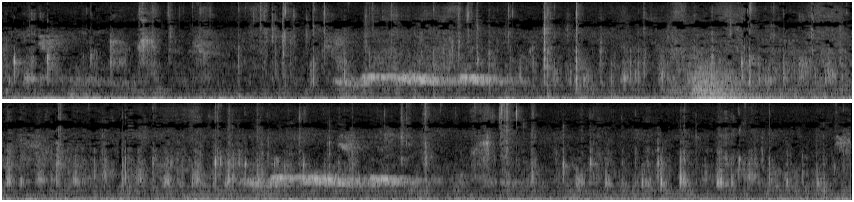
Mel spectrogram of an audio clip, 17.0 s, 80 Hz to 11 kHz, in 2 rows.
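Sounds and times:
monkey chewing and lip-smacking: 0.0 - 17.0
monkey coo call: 3.4 - 5.5, 10.7 - 13.8
dull thump: 6.8 - 8.2.

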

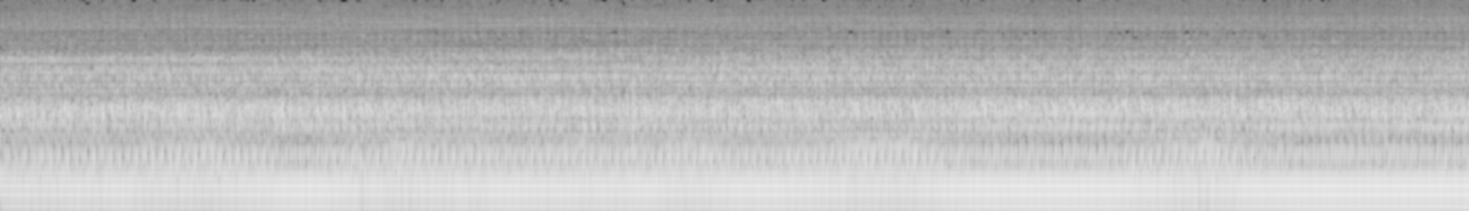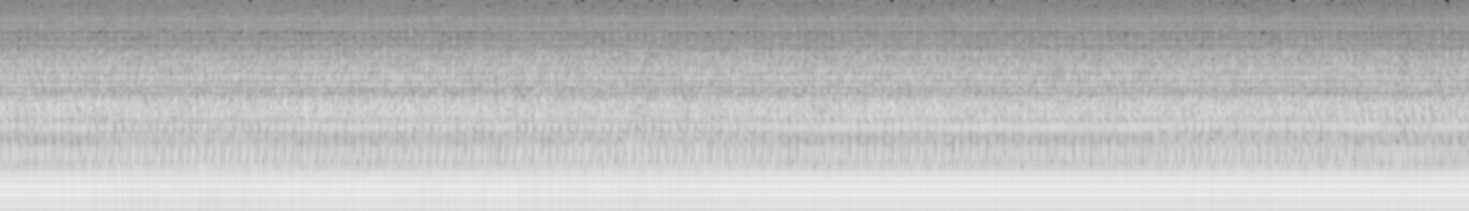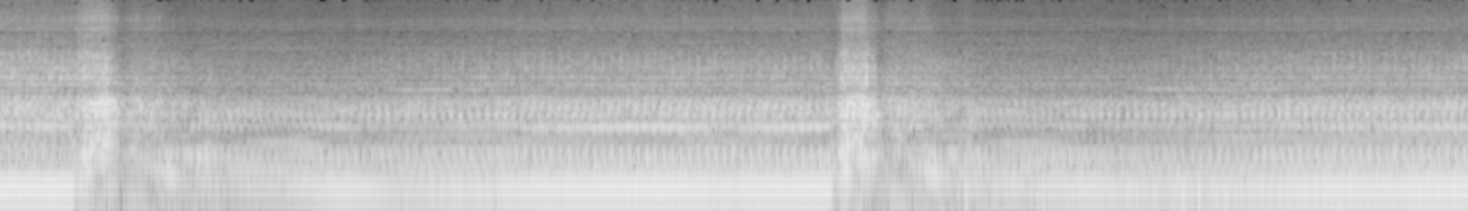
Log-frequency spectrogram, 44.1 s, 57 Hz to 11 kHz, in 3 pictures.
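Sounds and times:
car engine idling: 0.0 - 44.0
engine revving: 28.8 - 31.6, 35.6 - 39.4.

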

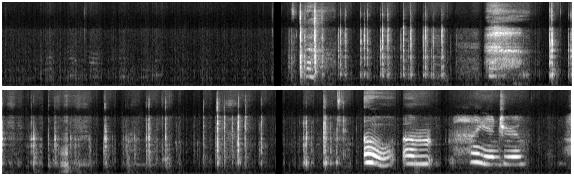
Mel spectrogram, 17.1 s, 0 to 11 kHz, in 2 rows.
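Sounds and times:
plastic figurines tapping on table: 4.3 - 6.7, 8.2 - 13.8.

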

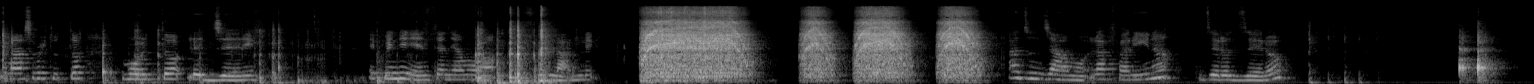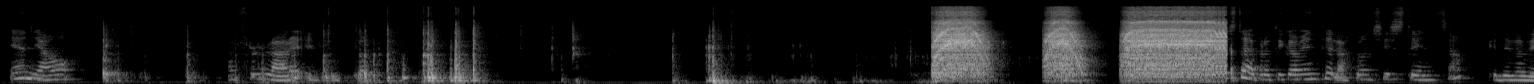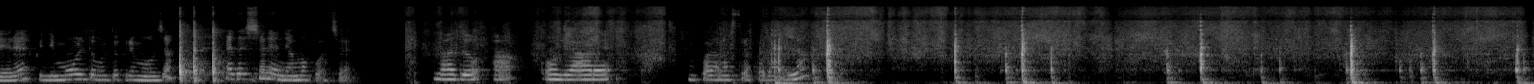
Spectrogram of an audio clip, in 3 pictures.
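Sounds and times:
paper towel scrubbing a frying pan: 34.8 - 46.0.

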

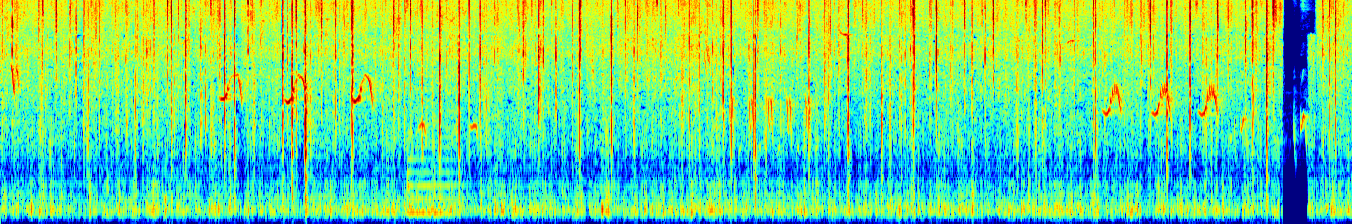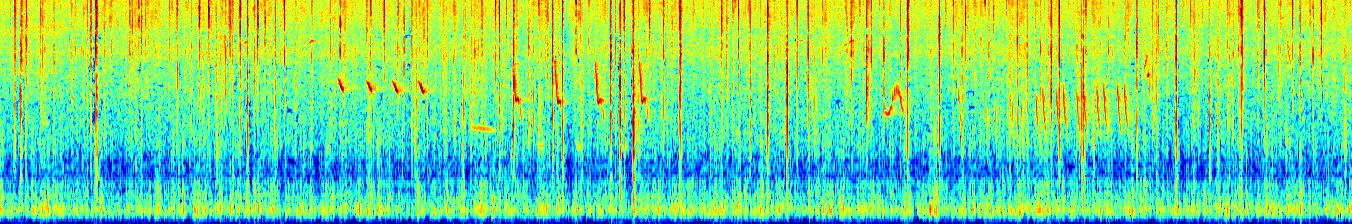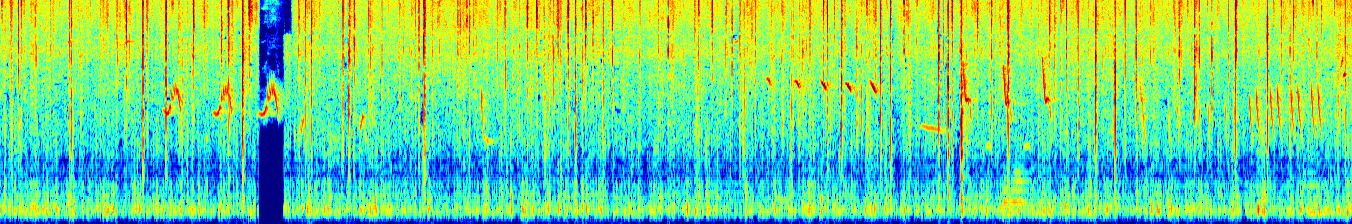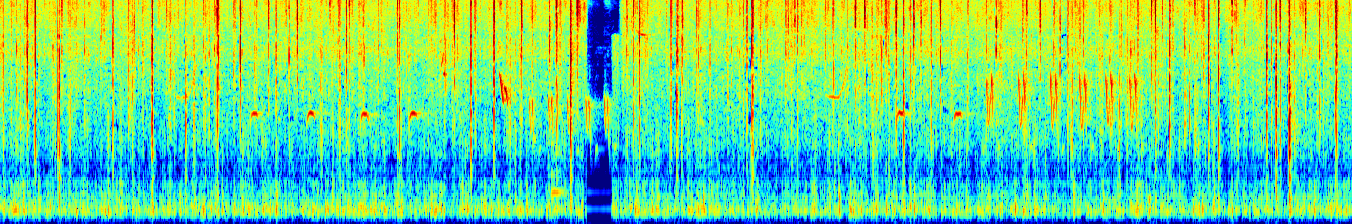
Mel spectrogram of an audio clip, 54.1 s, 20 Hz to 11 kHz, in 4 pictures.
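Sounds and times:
campfire crackling and popping: 0.0 - 54.0
birds chirping: 2.2 - 4.9, 36.7 - 37.7, 39.2 - 40.8, 45.5 - 47.2.

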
